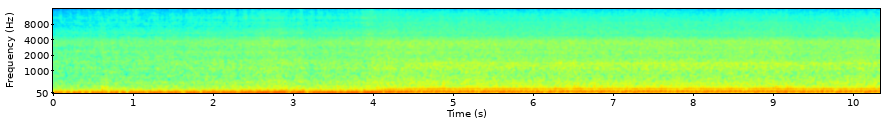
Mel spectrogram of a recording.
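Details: 1977 Ford F-250 460 V8 with automatic, after the distributor is reinstalled and timing reset. Deep, steady low rumble at a raised idle with no misses or knocks: normal fast idle.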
